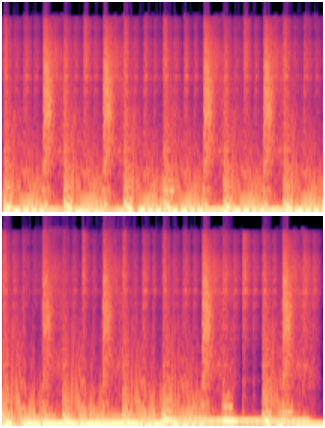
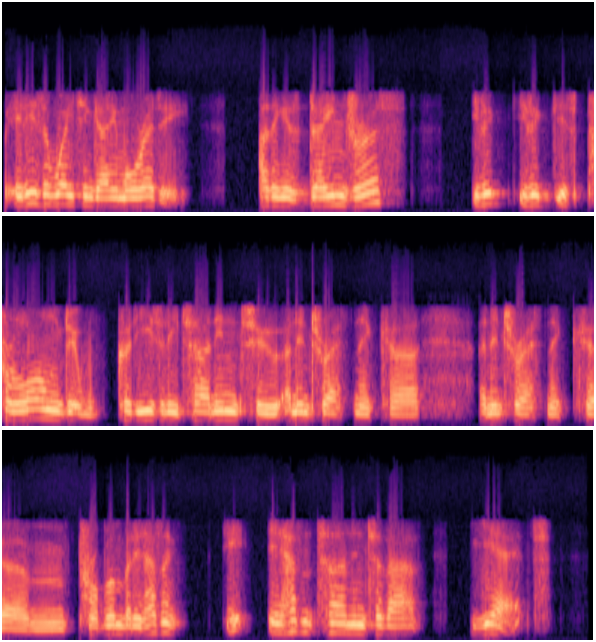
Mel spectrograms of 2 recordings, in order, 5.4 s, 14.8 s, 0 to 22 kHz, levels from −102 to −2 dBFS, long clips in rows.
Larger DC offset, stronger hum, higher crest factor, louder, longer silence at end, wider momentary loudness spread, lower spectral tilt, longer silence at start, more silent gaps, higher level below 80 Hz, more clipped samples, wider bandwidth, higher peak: neither; neither; second, 6 dB vs 14 dB; first, -8 LUFS vs -18 LUFS; second, 0 s vs 0.4 s; second, 3 LU vs 10 LU; second, -5 dB/octave vs -7.5 dB/octave; about the same, 0 s vs 0 s; neither; first, -8 dBFS vs -68 dBFS; first, 5% vs under 0.1%; first, 16.5 kHz vs 4.8 kHz; first, 0 dBFS vs -4 dBFS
